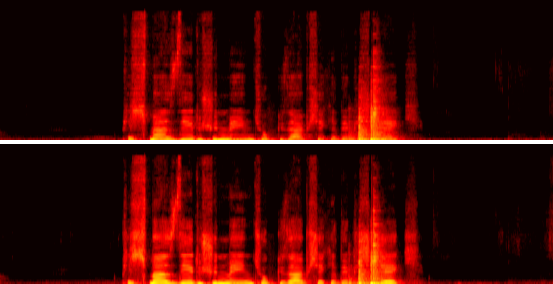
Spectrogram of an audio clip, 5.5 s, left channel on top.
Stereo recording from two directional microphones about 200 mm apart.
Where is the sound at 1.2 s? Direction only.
35° right (ahead or behind).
